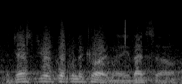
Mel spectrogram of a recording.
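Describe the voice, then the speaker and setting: An actor playing a steady spaceship commander in a 1950s radio drama, brisk and authoritative. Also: male voice, lowish voice, lightly acted, low-quality recording. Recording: faintly hissy 1950s radio recording.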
